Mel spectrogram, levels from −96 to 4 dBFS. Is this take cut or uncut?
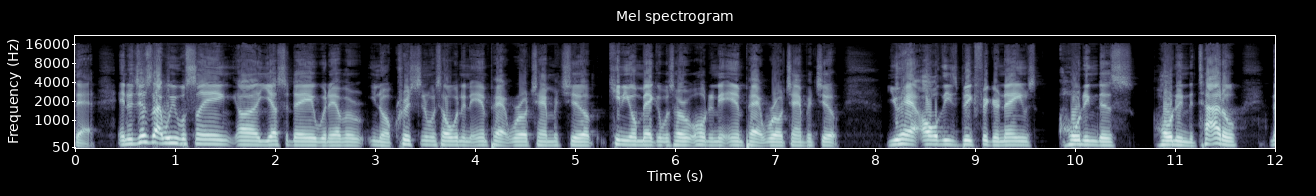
uncut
